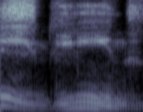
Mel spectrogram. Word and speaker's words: Skenes: you pronounce his name it's actually schemes it's very easy but that's a hard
